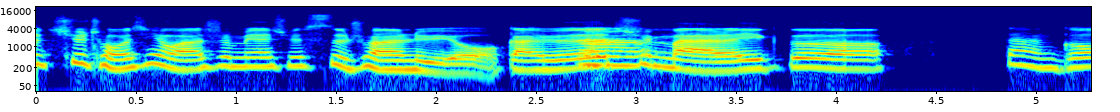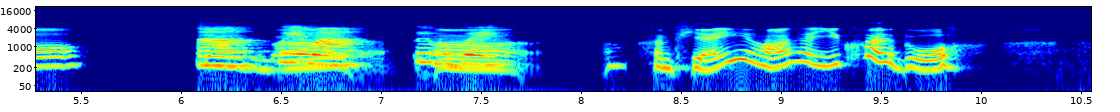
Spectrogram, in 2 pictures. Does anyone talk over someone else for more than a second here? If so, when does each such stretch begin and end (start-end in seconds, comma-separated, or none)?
6.1-7.7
